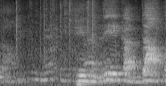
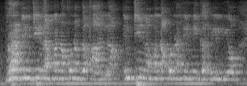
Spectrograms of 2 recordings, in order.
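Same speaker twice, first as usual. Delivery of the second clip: higher, mock defensive excuse; defensive buddy; 6 semitones higher than usual. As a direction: protest innocence like a buddy. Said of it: "defensive imagined listener".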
